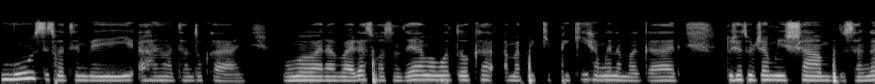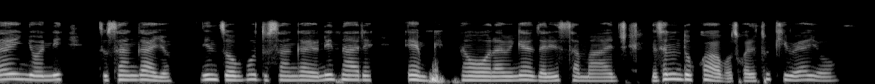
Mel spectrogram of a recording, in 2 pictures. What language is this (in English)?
Rundi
